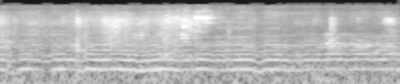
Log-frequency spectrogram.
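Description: A steady low buzz that holds one pitch, dipping briefly a little past halfway.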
